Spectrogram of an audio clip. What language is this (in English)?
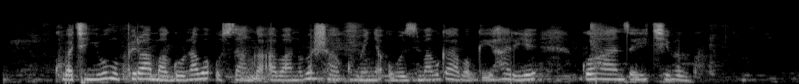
Kinyarwanda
